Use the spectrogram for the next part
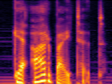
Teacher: Just put a touch more weight on the arbeitet in the middle.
